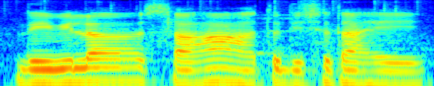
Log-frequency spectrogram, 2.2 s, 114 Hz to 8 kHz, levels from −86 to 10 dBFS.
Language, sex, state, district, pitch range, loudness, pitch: Marathi, male, Maharashtra, Washim, 125-140 Hz, -17 LUFS, 130 Hz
